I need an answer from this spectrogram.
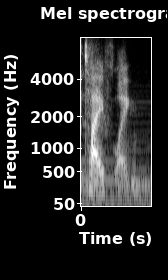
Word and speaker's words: Tiefling: Tiefling was the correct no, pronunciation. Tiefling is the right one.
